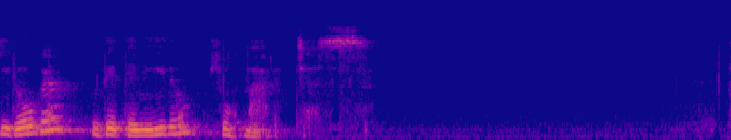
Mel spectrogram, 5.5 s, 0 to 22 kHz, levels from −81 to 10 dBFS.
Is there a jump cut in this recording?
no; 0 cuts

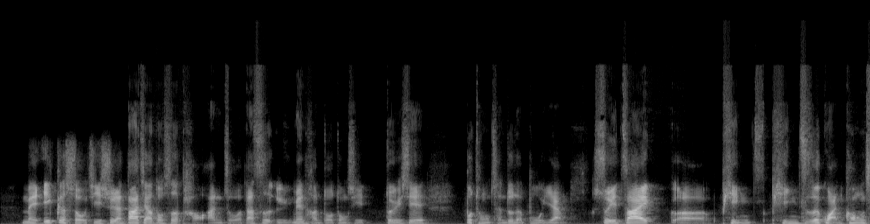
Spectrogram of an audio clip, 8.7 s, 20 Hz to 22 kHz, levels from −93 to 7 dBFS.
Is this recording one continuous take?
yes; 0 cuts

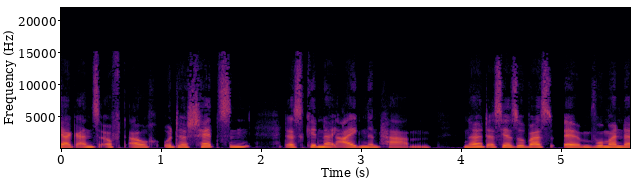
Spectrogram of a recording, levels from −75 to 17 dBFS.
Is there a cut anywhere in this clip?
yes; 3 cuts; at 2.7 s, 3.2 s, 4.4 s

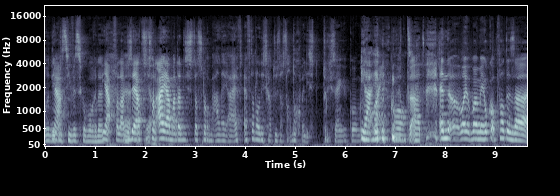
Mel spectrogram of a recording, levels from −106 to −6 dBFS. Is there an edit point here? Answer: no; 0 cuts

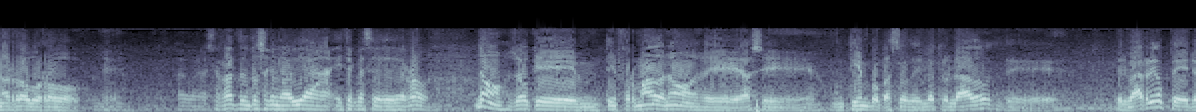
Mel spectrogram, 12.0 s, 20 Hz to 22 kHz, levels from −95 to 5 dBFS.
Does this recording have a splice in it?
no; 0 cuts

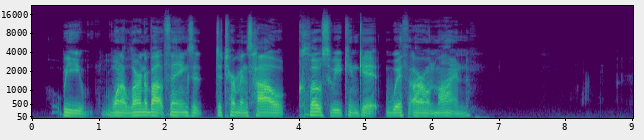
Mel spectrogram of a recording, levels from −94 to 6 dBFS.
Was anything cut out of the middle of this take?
no; 0 cuts

